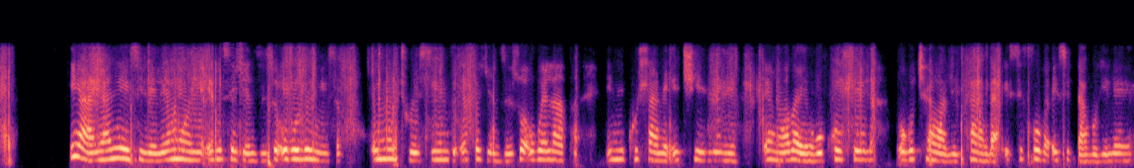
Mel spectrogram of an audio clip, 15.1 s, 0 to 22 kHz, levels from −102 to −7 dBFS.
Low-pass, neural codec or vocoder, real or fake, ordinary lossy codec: 7.2 kHz; codec, 16 kHz, 2 kbps, FreqCodec, smaller model; fake; Opus, 16 kbps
